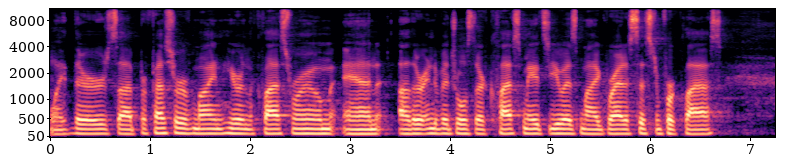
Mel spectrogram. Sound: none

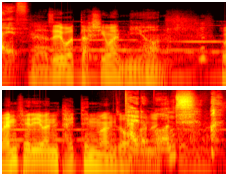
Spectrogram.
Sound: voice-over speaking gibberish; chuckling

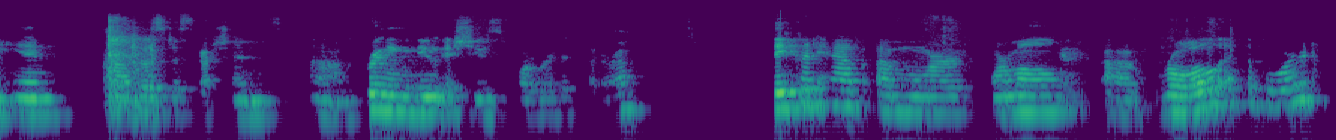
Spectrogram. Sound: door closes

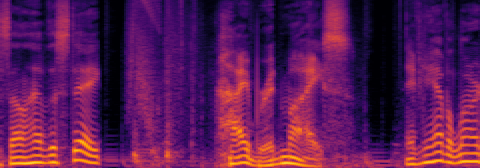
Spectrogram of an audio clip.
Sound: electricity buzzing

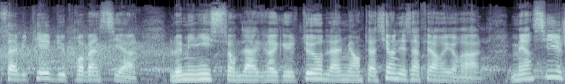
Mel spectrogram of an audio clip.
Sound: applause

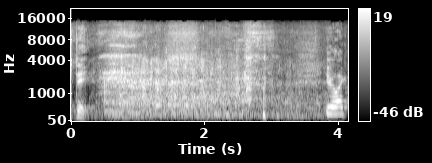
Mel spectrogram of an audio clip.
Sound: congregation laughs

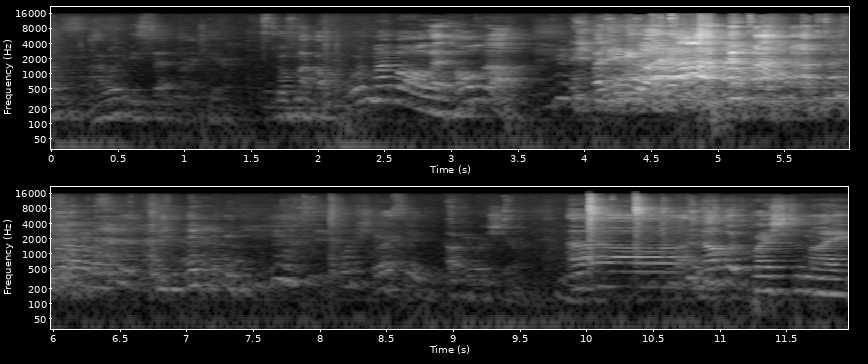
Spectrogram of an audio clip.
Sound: crowd laughs

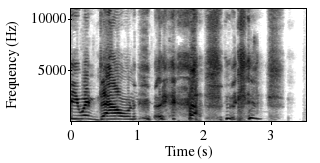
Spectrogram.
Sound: laughter

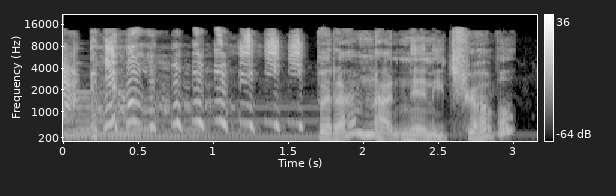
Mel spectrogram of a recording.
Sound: giggles

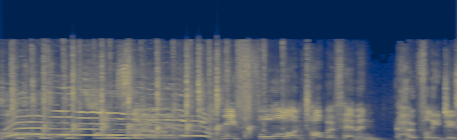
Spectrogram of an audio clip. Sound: laughs joyously; cheering and clapping

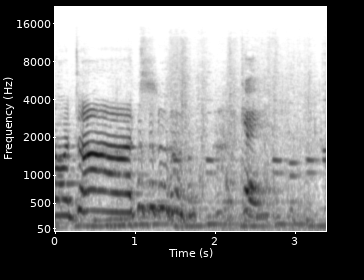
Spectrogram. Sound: laughs

